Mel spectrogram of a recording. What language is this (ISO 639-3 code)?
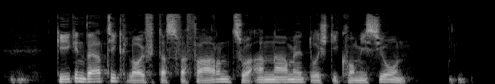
deu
